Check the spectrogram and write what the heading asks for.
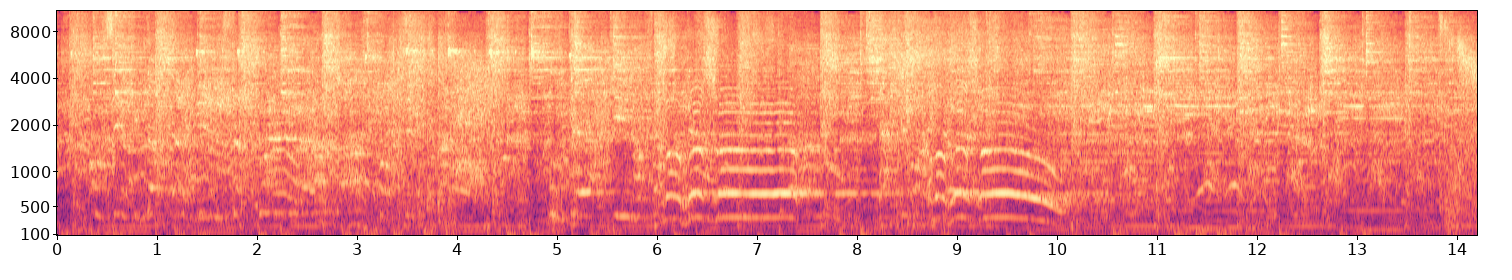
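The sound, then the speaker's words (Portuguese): A large studio audience sings along loudly in unison, many voices blending into a dense, sustained chorus with scattered shouts and whoops rising above it. “A plateia cantava e a gente ficava quieto e o Chacrinha ficava buzinando”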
